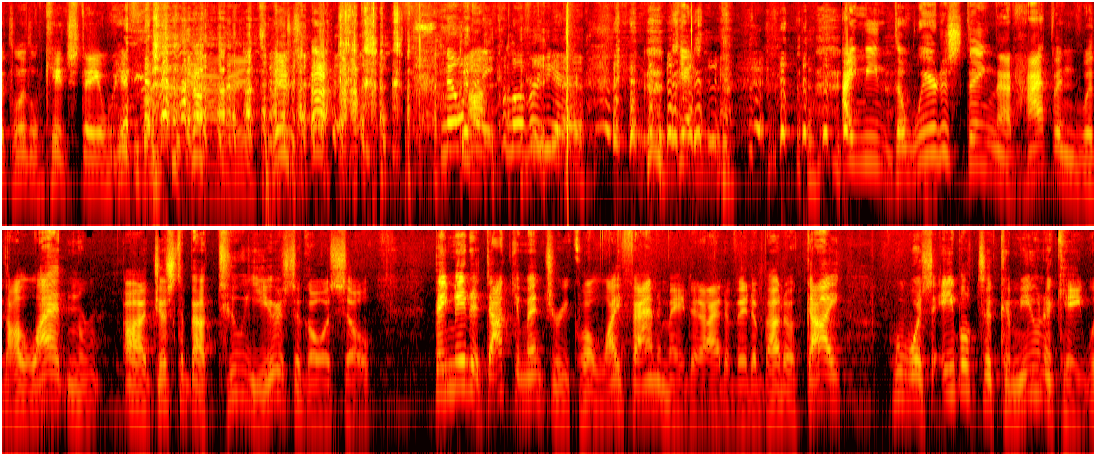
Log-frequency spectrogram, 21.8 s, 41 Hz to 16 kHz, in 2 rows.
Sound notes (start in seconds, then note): 1.2 laughter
